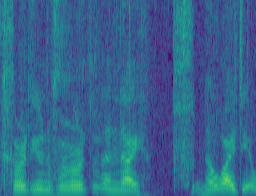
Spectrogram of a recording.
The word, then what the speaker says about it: Gerdi Verwoert: I thought, okay, so that's how they pronounce my full name, Gerdien Verwoert. Gerdien, not even Gerdien, Gerdien Verwoert. Which, I suppose, if you look at the way my name is spelled and you're German speaking, is the proper way to pronounce my name. In any case, it's Gerdi Verwoert, and I'd love it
